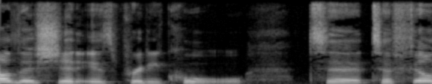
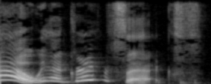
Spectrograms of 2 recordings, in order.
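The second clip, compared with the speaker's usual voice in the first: high, louder mock-bright claim; fake cheerful; 10 semitones higher, 4 dB louder than usual. Telling the man the sex was great, mock cheerful. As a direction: play it breezy and pleased. Mimicking her past cheery self.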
